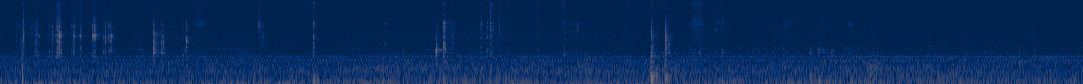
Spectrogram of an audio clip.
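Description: Scattered small plastic clicks and crinkles as a plastic bottle of two-stroke oil is handled and its screw cap and foil seal are opened, over a steady low hum.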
